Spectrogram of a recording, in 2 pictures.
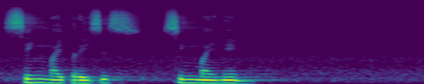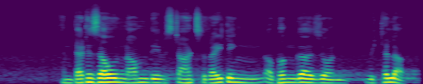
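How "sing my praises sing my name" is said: softer, slow and hushed, like a god granting a blessing; gentle divine command. Acted. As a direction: lay the words down softly and slowly. God Vithala instructs Namdev.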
